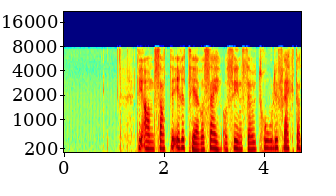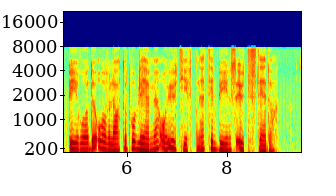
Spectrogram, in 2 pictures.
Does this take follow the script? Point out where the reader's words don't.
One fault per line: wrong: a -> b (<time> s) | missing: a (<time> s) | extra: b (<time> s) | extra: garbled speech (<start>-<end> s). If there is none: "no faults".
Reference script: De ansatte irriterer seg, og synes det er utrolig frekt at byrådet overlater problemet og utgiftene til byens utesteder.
no faults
